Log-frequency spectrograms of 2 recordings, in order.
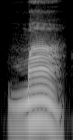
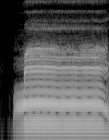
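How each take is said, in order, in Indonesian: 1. Vokalnya pendek, hanya satu ketukan. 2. Vokalnya dibaca panjang, ditahan dua ketukan. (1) "Kalau tidak ada alifnya maka huruf mim berharokat fathah ini dibaca pendek, yaitu satu harokat" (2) "maka kalau ada lafaz seperti ini maka dibaca panjang, yaitu satu alif atau dua harokat atau dua ketukan"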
